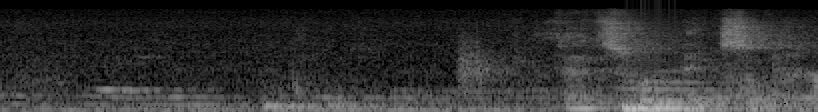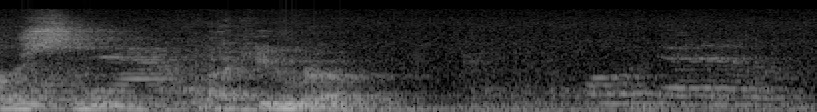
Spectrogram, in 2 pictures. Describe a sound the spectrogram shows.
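A man speaks at a distance in a large echoing room.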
